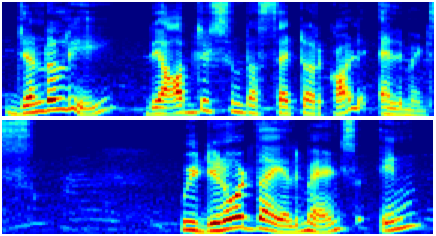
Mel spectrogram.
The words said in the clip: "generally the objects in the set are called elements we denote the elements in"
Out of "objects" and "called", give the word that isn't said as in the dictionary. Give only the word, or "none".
none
